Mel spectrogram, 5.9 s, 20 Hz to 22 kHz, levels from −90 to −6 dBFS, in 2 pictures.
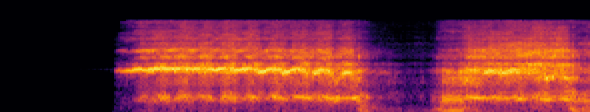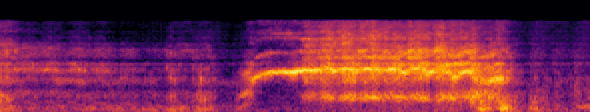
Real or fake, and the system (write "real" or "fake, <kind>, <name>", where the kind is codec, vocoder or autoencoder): fake, codec, HILCodec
